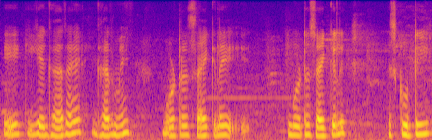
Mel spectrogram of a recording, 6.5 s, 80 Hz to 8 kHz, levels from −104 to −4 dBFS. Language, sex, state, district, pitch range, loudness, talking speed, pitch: Hindi, male, Rajasthan, Jaipur, 185-210 Hz, -17 LUFS, 110 wpm, 200 Hz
